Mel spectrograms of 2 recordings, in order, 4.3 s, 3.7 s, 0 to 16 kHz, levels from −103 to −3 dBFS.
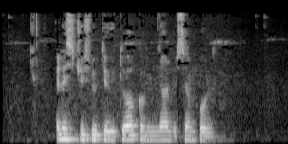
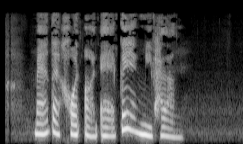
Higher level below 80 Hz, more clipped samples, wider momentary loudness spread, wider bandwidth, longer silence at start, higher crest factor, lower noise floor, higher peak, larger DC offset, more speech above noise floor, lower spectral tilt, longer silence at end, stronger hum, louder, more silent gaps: first, -62 dBFS vs -70 dBFS; neither; first, 21 LU vs 8 LU; about the same, 11.5 kHz vs 11.5 kHz; about the same, 0.45 s vs 0.5 s; about the same, 18 dB vs 18 dB; first, -67 dBFS vs -62 dBFS; second, -8 dBFS vs -4 dBFS; neither; about the same, 44 dB vs 44 dB; about the same, -5 dB/octave vs -5.5 dB/octave; about the same, 1 s vs 0.9 s; neither; second, -23 LUFS vs -19 LUFS; neither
